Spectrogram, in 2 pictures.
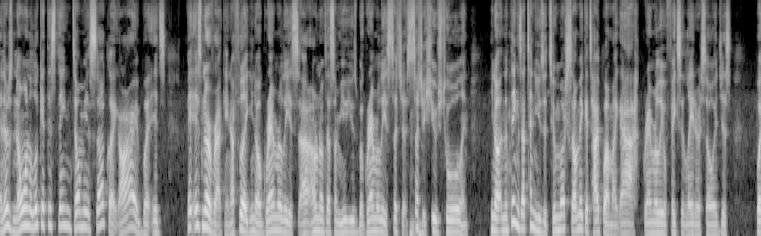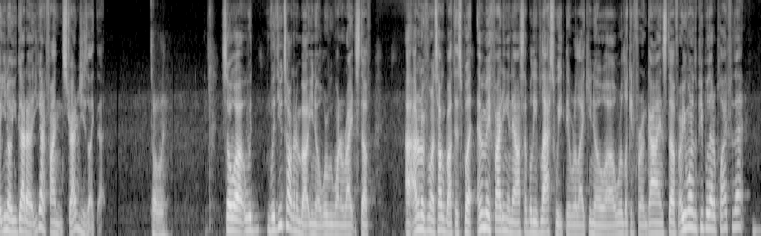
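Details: Adult male speaker; normal conversational speech.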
